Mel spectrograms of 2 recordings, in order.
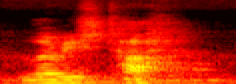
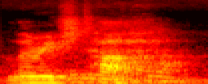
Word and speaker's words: L'rishta: So this would be pronounced L'rishta. Did you hear that? L'rishta. Not a ch by any stretch. Even further back in our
